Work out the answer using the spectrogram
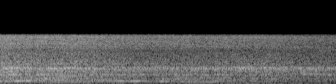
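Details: Jeep Cherokee 4G V8 idling with misfire on cylinder 5 after injectors cleaned and coils, plugs, vacuum and fuel pressure checked; uneven stumble with ticking beat about 3.5 per second, misfire counts rising cold and hot; caused by seized lifter and worn cam lobe.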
